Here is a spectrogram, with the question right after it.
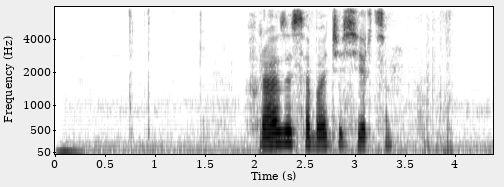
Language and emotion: Russian, neutral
